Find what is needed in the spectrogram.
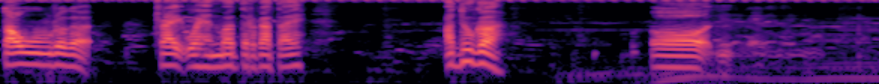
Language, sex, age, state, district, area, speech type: Manipuri, male, 18-30, Manipur, Chandel, rural, spontaneous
